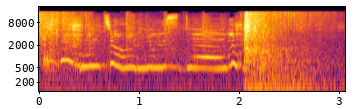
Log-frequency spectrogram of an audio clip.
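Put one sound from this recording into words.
A young woman sobs and speaks in a trembling voice.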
